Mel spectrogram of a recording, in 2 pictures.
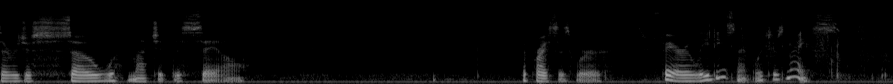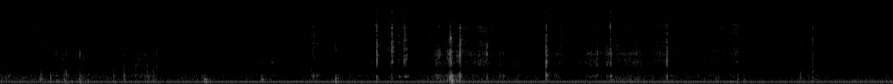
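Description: Sticker sheets rustle and crinkle as they are handled.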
